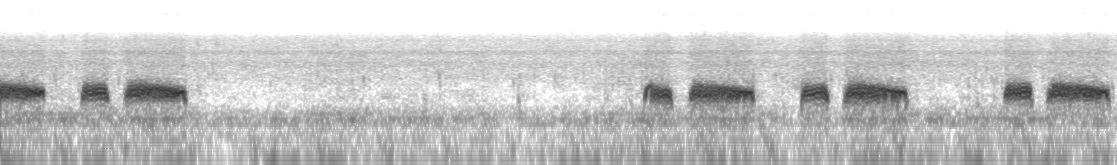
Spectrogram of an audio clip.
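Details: Loud cooing from a pigeon: two short-long coo pairs, a pause of about three seconds, then three more pairs, each pair a brief note followed by a drawn-out hum.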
